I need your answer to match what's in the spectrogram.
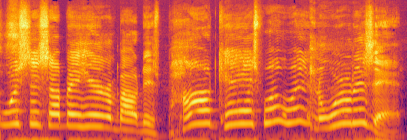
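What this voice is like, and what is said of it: Put-on Southern accent. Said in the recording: “a really good Southern accent ... My voice acting skills are subpar.”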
